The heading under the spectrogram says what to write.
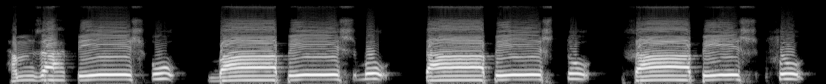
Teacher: پیش کی آواز آگے کو جاتی ہے اور ہونٹ گول ہوتے ہیں، ہونٹ گول کر کے پڑھنا۔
